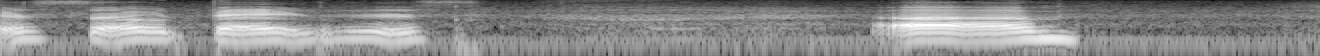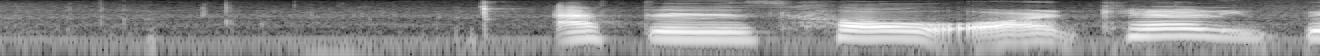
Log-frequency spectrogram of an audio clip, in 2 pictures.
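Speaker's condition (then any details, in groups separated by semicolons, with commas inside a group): ALS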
